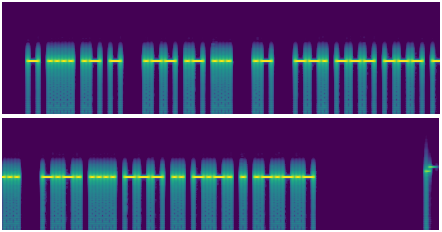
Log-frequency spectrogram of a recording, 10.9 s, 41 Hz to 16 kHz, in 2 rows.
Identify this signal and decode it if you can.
Morse code, heard as a keyed tone, about 28 wpm, 700 Hz. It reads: THAT WAS A GOOD CHOICE.
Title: Sentences from Top 900 Words 28wpm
